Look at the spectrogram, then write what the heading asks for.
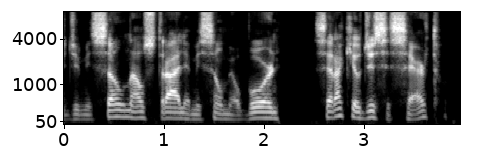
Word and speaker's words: Melbourne: missão na Austrália, missão Melbourne. Será que eu disse certo? Você não pronuncia os R's. Melbourne. Melbourne.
